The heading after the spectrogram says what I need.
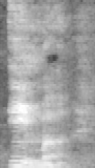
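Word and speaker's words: אם: atenção a palavra mãe em hebraico significa se pronuncia ímã e essa palavra mãe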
